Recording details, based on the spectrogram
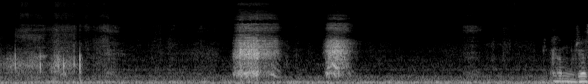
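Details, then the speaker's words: Person with a cold and stuffy nose, deliberately inducing sneezes and trying to stifle them: two sharp, muffled bursts of air through a closed mouth and nose, with sniffles between; stifled sneezes. "These are so strong, they're hard to stifle. I'm better at stifling my natural sneezes."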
